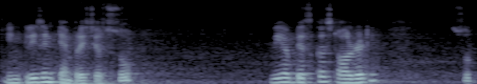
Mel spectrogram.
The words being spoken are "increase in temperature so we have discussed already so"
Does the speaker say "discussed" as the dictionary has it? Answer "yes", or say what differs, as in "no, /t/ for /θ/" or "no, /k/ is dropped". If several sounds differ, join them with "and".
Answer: yes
